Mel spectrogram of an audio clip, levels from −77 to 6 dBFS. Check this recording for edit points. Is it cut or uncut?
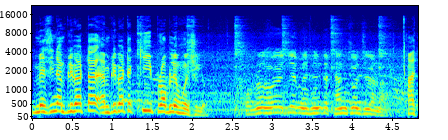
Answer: uncut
